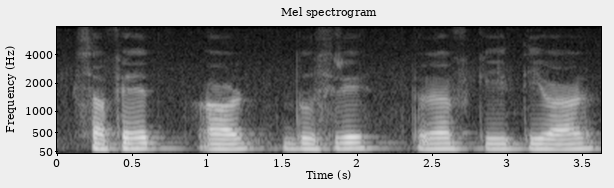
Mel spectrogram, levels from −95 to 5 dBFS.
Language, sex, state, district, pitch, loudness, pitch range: Hindi, male, Bihar, Patna, 120 Hz, -17 LUFS, 120-125 Hz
